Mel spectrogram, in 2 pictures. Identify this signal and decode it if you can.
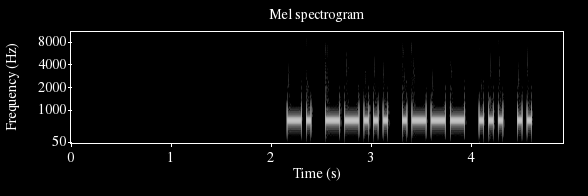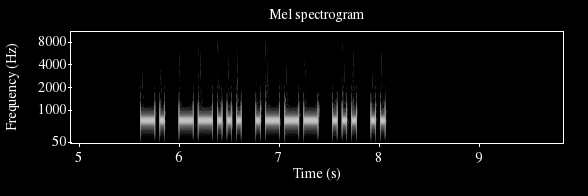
Morse code, heard as a keyed tone, about 25 wpm, 690 Hz. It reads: N7JSI N7JSI
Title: USA Call Signs - 5 Characters - Repeated 2x - 25wpm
